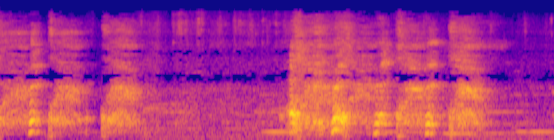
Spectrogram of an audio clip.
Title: Girl coughing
